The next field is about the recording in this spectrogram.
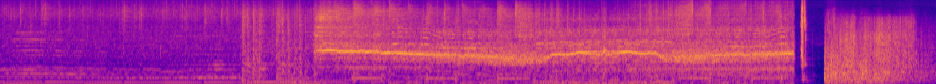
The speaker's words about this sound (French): Ça, c'était Michelangelo Antonioni, Zabriskie Point, la plus belle explosion du cinéma.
